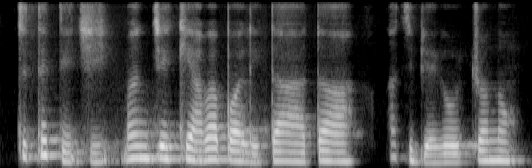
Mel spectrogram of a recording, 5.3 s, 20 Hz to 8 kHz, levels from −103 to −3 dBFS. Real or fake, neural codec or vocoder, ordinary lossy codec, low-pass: fake; codec, 16 kHz, 0.9 kbps, LongCat-Audio-Codec; none; 7.2 kHz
